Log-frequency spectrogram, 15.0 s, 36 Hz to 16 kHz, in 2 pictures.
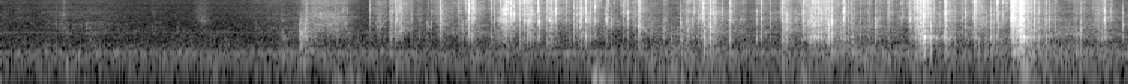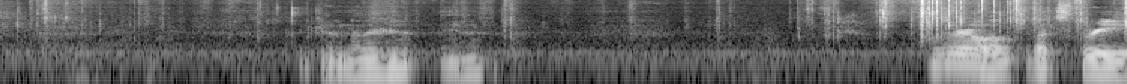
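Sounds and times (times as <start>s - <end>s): plastic wrapper tearing and crinkling: 2.4s - 8.0s, 12.8s - 15.0s.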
